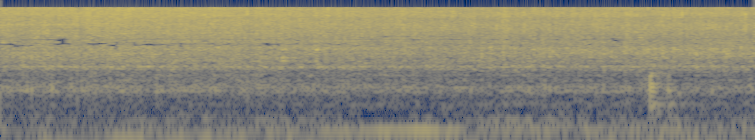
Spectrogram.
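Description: Mutton korma roasting in a pot with spices and a splash of water, a soft continuous sizzle and frying hiss at low volume with a faint low rumble underneath.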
